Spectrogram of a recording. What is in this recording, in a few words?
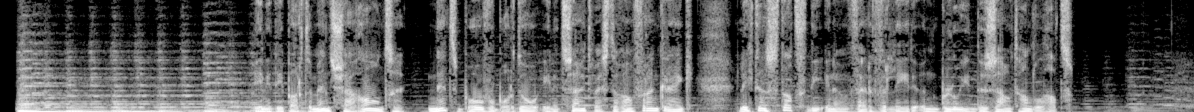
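flemish male narration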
